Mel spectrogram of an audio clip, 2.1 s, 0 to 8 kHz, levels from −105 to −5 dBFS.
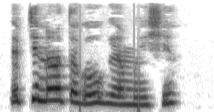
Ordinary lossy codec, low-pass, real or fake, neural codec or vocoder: MP3, 48 kbps; 7.2 kHz; real; none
